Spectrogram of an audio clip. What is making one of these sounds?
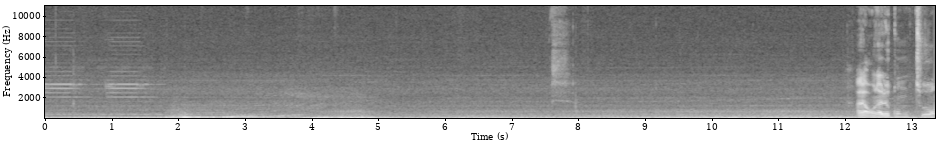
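A train engine hums and rumbles steadily from inside the cab.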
